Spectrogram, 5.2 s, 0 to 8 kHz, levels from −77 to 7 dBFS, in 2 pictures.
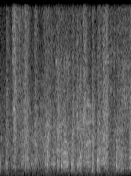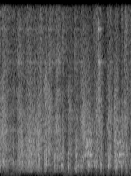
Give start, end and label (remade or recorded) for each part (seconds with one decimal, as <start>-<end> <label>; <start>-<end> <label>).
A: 0.0-2.2 recorded; 2.2-4.3 remade; 4.3-5.2 recorded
